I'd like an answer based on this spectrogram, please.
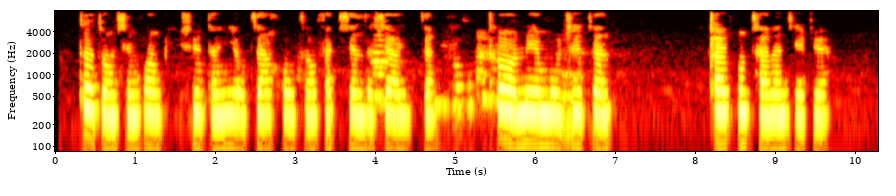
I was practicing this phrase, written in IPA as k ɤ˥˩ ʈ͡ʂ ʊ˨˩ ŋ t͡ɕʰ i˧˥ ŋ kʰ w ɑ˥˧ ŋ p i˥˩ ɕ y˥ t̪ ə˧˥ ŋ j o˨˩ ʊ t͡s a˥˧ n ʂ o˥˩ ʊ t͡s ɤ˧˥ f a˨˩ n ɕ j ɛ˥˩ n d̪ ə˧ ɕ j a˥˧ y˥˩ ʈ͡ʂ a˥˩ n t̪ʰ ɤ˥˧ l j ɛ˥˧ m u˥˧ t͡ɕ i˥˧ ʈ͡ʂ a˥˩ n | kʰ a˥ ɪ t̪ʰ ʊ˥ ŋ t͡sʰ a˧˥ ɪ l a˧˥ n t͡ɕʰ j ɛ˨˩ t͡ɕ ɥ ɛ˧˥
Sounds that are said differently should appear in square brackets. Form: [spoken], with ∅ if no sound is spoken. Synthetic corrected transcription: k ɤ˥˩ ʈ͡ʂ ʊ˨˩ ŋ t͡ɕʰ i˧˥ ŋ kʰ w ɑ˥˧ ŋ p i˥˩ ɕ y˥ t̪ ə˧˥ ŋ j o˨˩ ʊ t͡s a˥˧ n [x] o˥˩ ʊ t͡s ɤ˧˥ f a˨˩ n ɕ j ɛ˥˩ n d̪ [ə˩] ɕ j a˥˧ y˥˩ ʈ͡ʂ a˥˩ n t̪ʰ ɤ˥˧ l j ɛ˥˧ m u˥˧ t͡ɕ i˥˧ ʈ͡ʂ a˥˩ n | kʰ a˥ ɪ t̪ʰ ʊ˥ ŋ t͡sʰ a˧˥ ɪ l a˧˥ n [t͡ɕ] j ɛ˨˩ t͡ɕ ɥ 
